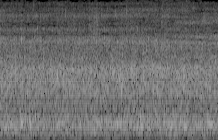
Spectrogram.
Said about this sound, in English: wakes me on some unnumberable day with a steaming mist rising from my clothes, and I hear the babbling brook in the back of my head.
